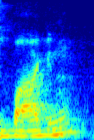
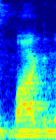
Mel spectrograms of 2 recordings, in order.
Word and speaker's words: Bagno: A pronúncia original do nome dele é Bagno, né? Porque esse Bagno é do italiano, mas a gente vai chamar aqui de Marcus Bagno, tá bom? Vamos aportuguesar a pronúncia do nome dele, tá certo?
